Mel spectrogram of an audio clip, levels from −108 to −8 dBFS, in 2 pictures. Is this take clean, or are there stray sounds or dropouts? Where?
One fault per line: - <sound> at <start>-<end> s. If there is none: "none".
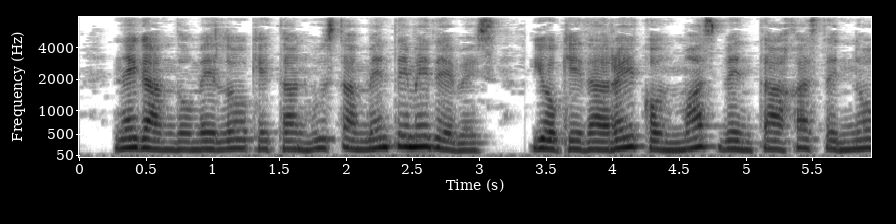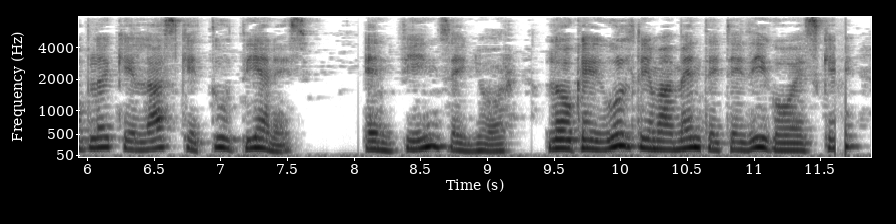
- dropout at 11.6-11.7 s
